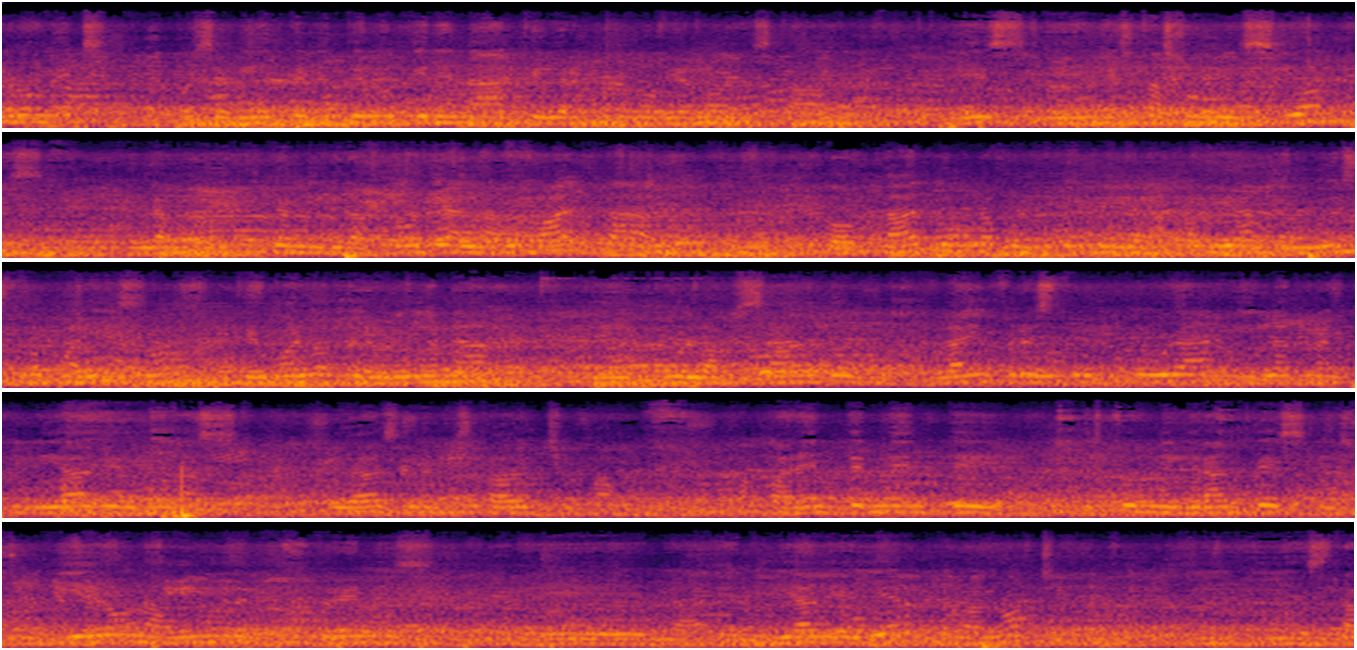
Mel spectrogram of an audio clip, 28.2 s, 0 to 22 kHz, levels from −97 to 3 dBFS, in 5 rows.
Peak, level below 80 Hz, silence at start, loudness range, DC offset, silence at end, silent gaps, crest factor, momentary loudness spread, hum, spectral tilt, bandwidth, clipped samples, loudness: -8 dBFS; -42 dBFS; 0 s; 3 LU; under 0.1%; 0 s; none; 18 dB; 6 LU; none; -6.5 dB/octave; 16 kHz; under 0.1%; -26 LUFS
